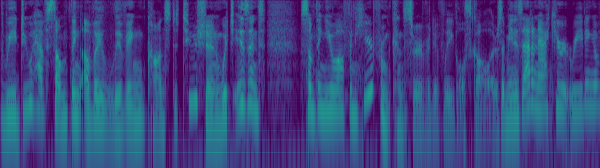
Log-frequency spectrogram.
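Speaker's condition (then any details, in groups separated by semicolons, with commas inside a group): No condition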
